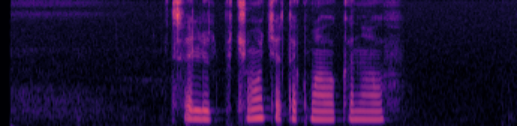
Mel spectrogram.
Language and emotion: Russian, neutral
